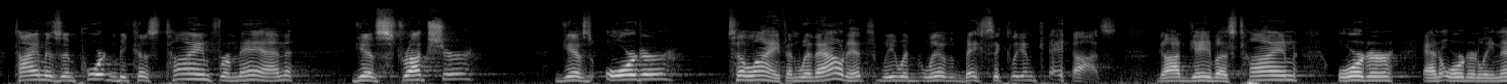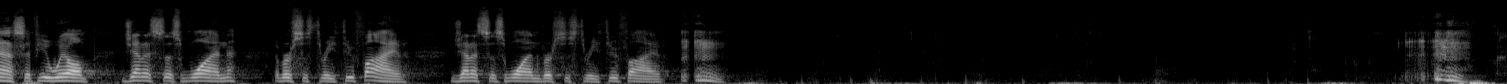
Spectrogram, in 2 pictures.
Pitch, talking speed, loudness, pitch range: 170 Hz, 90 wpm, -24 LUFS, 145-195 Hz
